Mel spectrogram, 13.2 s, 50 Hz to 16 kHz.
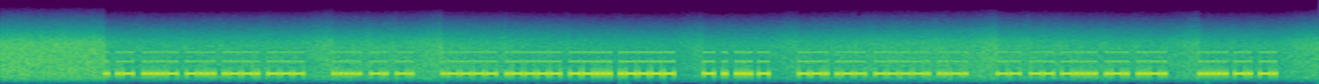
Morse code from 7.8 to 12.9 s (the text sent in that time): GW9F MM6RF 5NN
